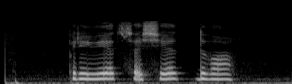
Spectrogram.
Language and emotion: Russian, neutral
